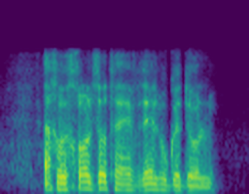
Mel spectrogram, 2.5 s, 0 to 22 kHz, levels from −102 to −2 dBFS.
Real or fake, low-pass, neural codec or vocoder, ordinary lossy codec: real; 7.2 kHz; none; Opus, 16 kbps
